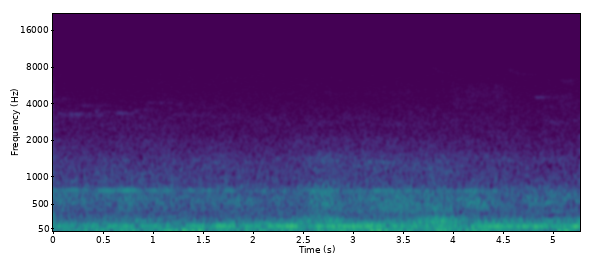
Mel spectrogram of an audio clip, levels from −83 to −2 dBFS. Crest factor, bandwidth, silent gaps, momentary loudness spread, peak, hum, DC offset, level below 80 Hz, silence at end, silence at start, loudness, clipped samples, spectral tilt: 14 dB; 8.4 kHz; none; 6 LU; -22 dBFS; none; under 0.1%; -44 dBFS; 0 s; 0 s; -38 LUFS; under 0.1%; -8.5 dB/octave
